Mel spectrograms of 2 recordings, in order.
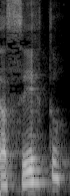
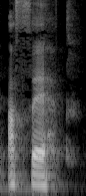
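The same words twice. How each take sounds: First: "Acerto" with the noun's closed stressed e. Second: "Acerto" with the verb's open stressed e. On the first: Teacher contrasting two homographs, closed E in "Acerto". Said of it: "a entonação é diferente". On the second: Teacher contrasting two homographs, open E in "Acerto". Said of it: "ele fica mais aberto". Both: Shown as a demonstration.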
